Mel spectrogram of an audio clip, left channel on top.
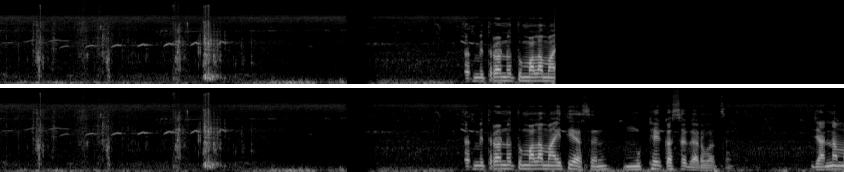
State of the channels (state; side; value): drops out; left; at 5.6 s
